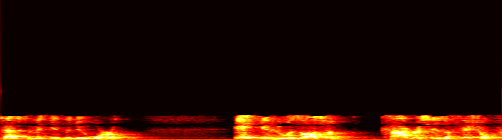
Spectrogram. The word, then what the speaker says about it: Aitken: So, it was Robert Aitken, how do we say this? – Aitken. – It was Robert Aitken of Scotland,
